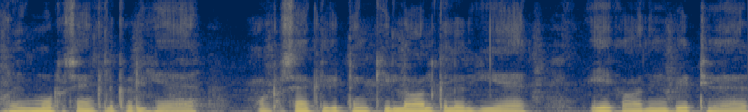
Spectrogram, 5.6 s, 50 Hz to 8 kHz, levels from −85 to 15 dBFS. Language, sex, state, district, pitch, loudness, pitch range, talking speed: Rajasthani, male, Rajasthan, Nagaur, 130 Hz, -14 LUFS, 120-135 Hz, 160 wpm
